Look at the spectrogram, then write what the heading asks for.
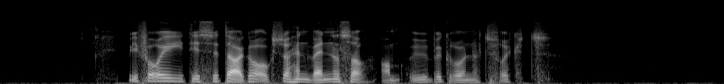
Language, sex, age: Norwegian, male, 59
